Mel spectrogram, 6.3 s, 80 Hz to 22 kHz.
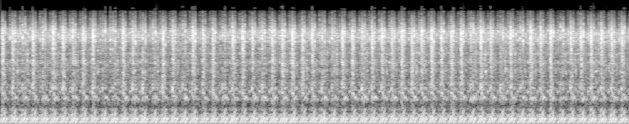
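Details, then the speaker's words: Mitsubishi Eclipse engine after fixing cylinder 2 not firing, now running on all four: steady idle with a faint regular tap over it; owner suspects a light rod knock, not confirmed. "okay so it sounds like she's running on all four um to be honest it sounded like a little a ride knockish i'm not gonna lie"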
